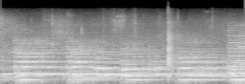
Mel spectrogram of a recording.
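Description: A choir singing in sustained, held notes with instrumental accompaniment and a pulsing bass line.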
